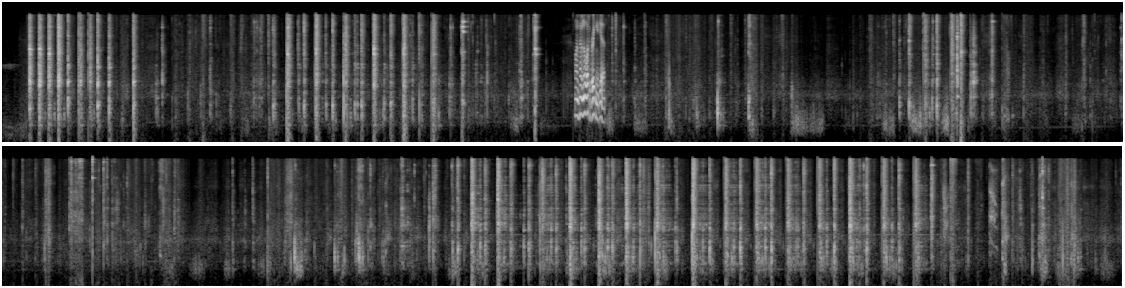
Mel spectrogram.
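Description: Steel bench vise being worked to clamp small hardened rebar slivers: rapid metallic clicking and rattling of the handle and jaws, with a brief falling squeak about seven seconds in.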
